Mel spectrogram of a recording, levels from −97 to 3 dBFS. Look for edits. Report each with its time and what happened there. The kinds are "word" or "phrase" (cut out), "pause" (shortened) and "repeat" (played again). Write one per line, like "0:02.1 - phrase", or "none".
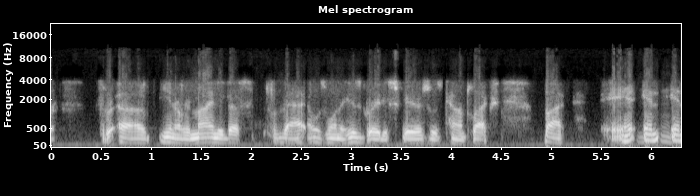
0:02.6 - word
0:03.9 - phrase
